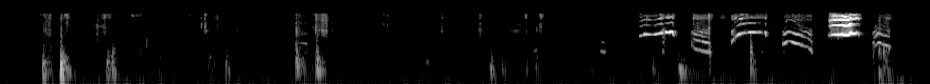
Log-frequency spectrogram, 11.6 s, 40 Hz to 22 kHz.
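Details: Yakutian Laika puppies, 25 days old, recorded in April 2023: soft scattered thumps and shuffling, then a burst of high, thin whistled whines and squeals, some rising and some falling, in the last few seconds.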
